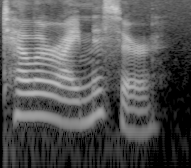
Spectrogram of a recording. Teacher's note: on personal pronouns it's common to drop the h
